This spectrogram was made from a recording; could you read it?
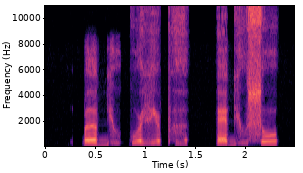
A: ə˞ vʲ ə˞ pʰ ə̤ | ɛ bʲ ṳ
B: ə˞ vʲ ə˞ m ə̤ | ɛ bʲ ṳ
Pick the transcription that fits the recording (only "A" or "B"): A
